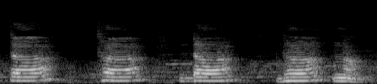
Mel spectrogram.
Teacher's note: इनके उच्चारण करने में आपका जीभ सीधा मूर्धा को टच करती है। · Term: मूर्धन्य वर्ण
